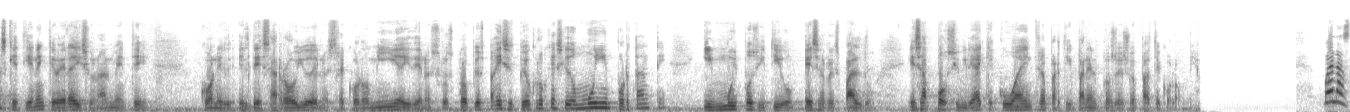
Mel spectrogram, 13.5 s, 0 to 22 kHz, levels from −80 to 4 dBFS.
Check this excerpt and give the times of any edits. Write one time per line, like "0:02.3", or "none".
0:06.3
